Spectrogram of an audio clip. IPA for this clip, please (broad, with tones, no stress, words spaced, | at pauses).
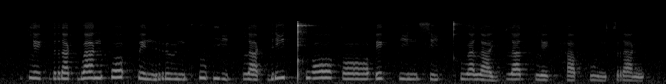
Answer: ple˨˩k̚ra˨˩k̚ wa˧ŋfɔ˦˥ʔ pe˨˩nrɯː˨˩npʰu˥˩ʔji˨˩ʔ pla˨˩k̚ri˥˩t̚ kʰwɔː˥˩kɔː˧ʔe˥˩k̚ pi˧nsi˨˩ʔ kʰu˧a̯la˩˦jpla˦˥t̚ ple˨˩k̚ ha˨˩p̚ ku˩˦nkra˨˩ŋ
